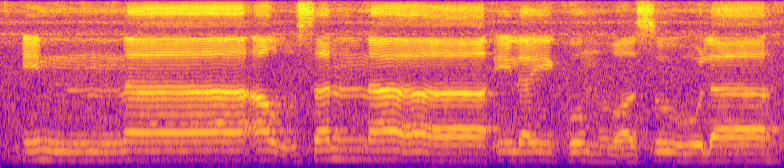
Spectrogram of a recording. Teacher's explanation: نون مشدد ہے، نون مشدد میں ہمیشہ غنہ ہوتا ہے۔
